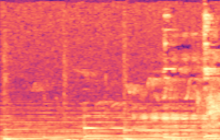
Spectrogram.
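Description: Sheep in the video game Equilinox bleat repeatedly over a layered musical game soundtrack, heard quietly with no one speaking.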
